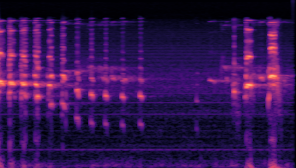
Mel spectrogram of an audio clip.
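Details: Female bald eagle warning and chittering from the nest at Decorah: a fast run of high thin notes stepping down in pitch, a brief pause, then two sharp squeaky peeps, with a low steady hum.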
